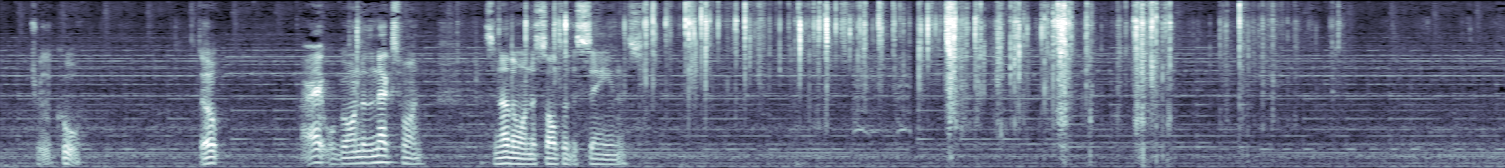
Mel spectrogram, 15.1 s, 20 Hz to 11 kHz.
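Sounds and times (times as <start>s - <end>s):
background music: 0.0s - 15.0s
foil wrapper crinkling: 5.0s - 13.5s.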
